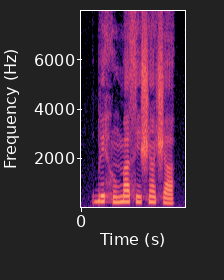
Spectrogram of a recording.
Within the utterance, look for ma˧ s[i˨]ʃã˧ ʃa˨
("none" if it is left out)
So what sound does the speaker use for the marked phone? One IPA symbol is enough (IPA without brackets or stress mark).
i˨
